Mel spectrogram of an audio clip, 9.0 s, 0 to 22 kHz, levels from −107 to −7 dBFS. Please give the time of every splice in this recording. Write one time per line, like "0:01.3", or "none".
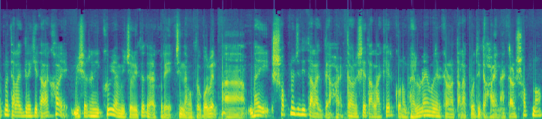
none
